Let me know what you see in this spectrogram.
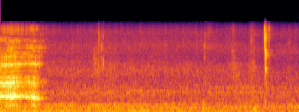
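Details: Man burping while waiting for laundry to finish: one loud, rough burp at the start, then quiet room noise with a faint click near the end; burping.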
